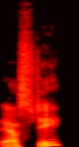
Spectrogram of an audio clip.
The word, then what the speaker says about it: Easty: Mary easty and uh we call her e but he said the familyes always pronounced it esti and um the one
